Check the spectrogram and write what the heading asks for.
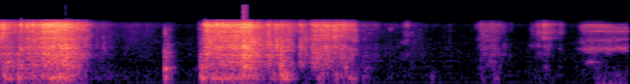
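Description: Two loud bursts of rustling and rattling, about a second each, from objects being handled, followed by a few faint clicks.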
